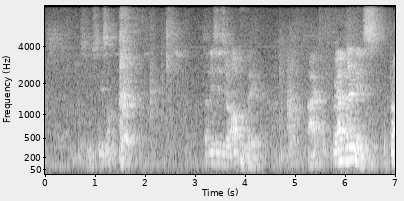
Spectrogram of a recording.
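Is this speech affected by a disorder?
No.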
